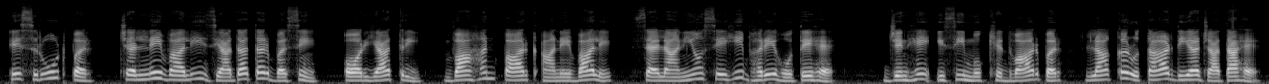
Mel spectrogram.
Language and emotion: Hindi, neutral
